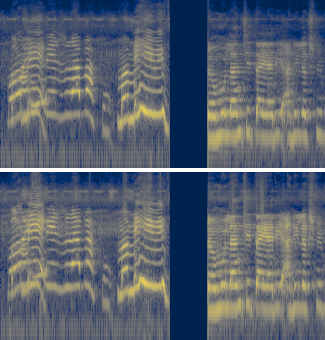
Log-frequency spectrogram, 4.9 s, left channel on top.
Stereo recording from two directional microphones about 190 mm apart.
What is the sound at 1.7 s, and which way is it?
Speech, 60° left (ahead or behind).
